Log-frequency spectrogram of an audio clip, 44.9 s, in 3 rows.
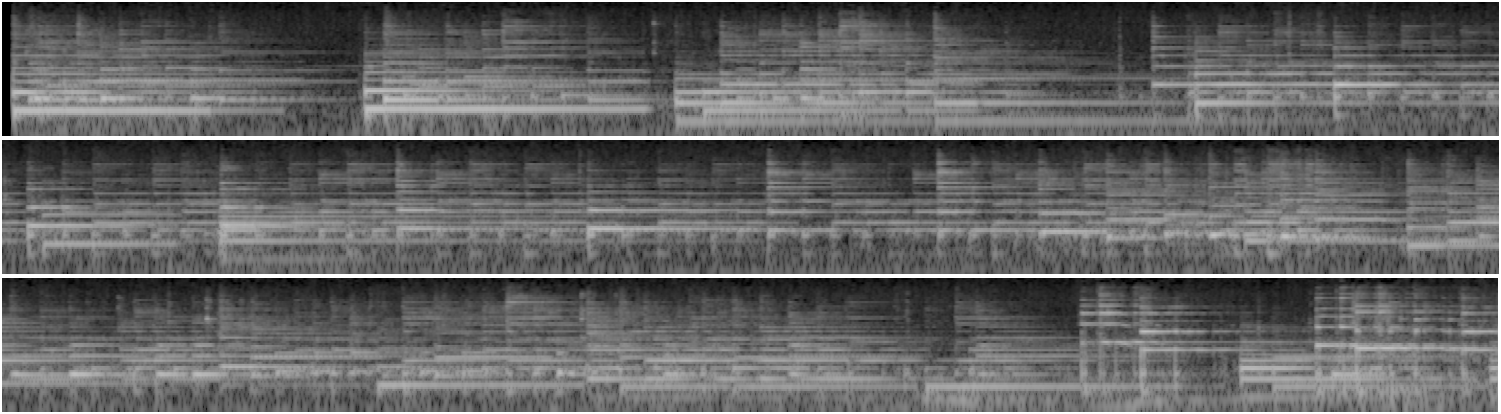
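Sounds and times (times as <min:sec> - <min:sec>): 
guitar: 0:00.0 - 0:44.9.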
